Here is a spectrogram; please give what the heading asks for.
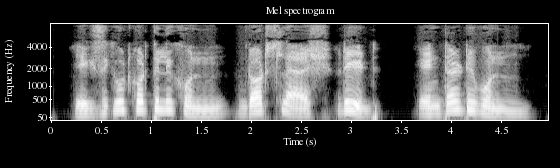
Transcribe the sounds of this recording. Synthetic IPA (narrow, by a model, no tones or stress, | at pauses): eɡzikjuʈkoɾt̪elikʰunɖɔʈslɛʃɾiɖ | eɳʈɐɾʈibun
